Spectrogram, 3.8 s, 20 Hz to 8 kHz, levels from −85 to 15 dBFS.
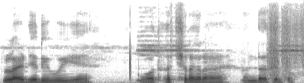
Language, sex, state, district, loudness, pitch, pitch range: Hindi, male, Chandigarh, Chandigarh, -18 LUFS, 130 Hz, 130-135 Hz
